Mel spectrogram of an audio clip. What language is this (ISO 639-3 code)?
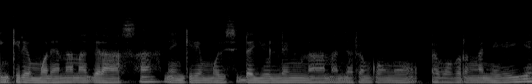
mas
